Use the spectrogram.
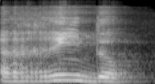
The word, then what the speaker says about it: rideaux: Et la prononciation Je sais que le R en français est difficile à dire mais donc il faut bien dire les rideaux.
